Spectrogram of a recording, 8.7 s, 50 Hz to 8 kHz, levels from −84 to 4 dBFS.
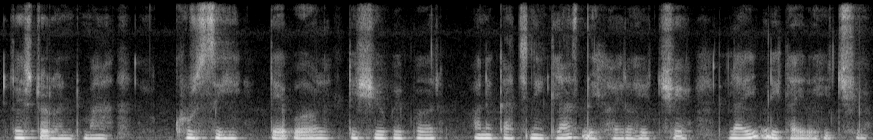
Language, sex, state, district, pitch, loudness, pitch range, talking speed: Gujarati, female, Gujarat, Valsad, 185 Hz, -15 LUFS, 175-190 Hz, 110 wpm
